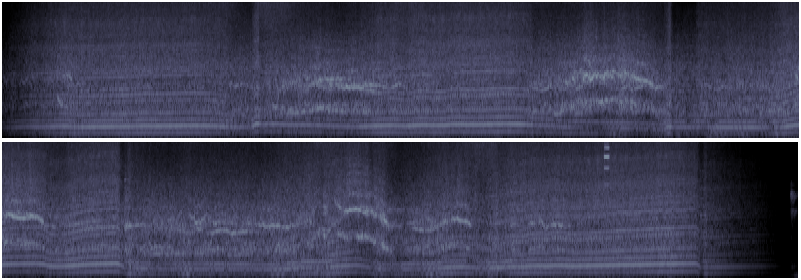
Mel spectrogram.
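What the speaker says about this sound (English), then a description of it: "Compare this footage of the Nürburgring on Gran Turismo" Race cars in Gran Turismo lap the Nürburgring, engines droning loudly and steadily throughout while tires squeal and skid through the corners, with pitch rising and falling as the cars brake and accelerate.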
